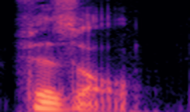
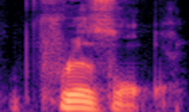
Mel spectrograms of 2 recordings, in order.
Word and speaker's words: Frizzle: And Elizabeth Banks is going to be producing it and starring it as Miss Fizzle. – Yeah. – Frizzle.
